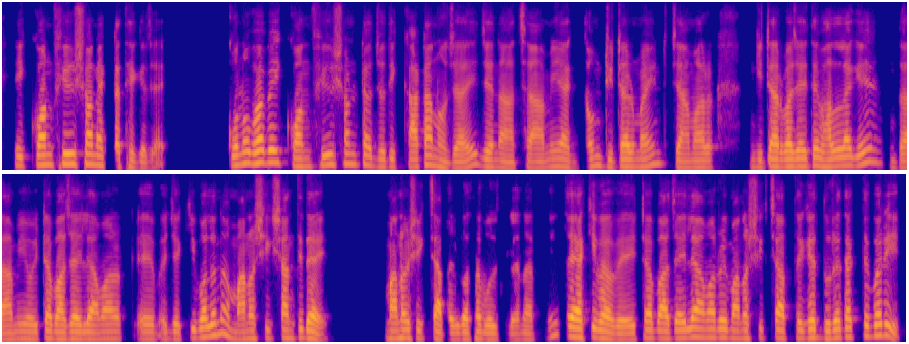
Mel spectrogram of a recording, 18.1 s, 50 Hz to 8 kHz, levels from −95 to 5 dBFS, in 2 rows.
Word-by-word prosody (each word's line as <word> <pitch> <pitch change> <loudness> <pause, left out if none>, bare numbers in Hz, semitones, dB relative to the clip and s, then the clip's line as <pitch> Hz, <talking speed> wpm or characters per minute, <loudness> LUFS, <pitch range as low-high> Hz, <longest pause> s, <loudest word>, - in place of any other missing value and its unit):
এই 150 - -1
confusion 175 +2 +3
একটা - - -3
থেকে 115 -3 -4
যায়। - - -11 0.7
কোনভাবেই 195 +5 +4
confusion 155 +6 -1
টা 165 - +1
যদি 130 0 -4
কাটানো 130 +1 +1
যায় 110 +5 0
যে, 130 - +1
না, - - -1
"আচ্ছা 105 +3 -9
আমি 125 +4 -7
একদম 115 +5 -7
determined 130 +7 -1
যে 125 - 0
আমার 120 +1 -2 0.5
গিটার 130 +2 +1
বাজাইতে 135 +2 +3
ভাল 130 - +2
লাগে। 150 +5 0 0.3
দা 115 - -1
আমি 125 +2 -7
ঐটা 125 +2 0
বাজাইলে 125 +1 +3
আমার 125 0 0 0.2
অ্যা 120 -1 -4
যে 125 - 0
কি - - -6
বলে 165 +4 +5
না, 215 - -1
মানসিক 135 +2 -2
শান্তি 140 0 0
দেয়।" 105 - +4 0.7
মানসিক 140 0 +1
চাপের 115 -1 +2
কথা 120 +1 +1
বলছিলেন 115 0 -4
আপনি। 115 +8 -19
তো - - -4
একইভাবে 130 -7 +2
"এইটা 145 +5 -1
বাজাইলে 140 +4 +3
আমার 150 0 +1
ওই 150 - +2
মানসিক 135 +1 -3
চাপ 140 -2 +3
থেকে 140 +1 +1
দূরে 135 +2 +3
থাকতে 155 +2 -1
পারি, 185 0 +4
135 Hz, 175 wpm, -23 LUFS, 125-150 Hz, 0.7 s, বলে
